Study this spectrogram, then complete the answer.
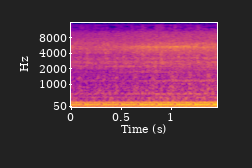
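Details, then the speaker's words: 2001 Jeep Grand Cherokee 4.7 V8, idling after three months unstarted: steady low idle with faint constant high whine; owner says power steering is whining a little, not confirmed. "power steering's winding a little bit I kind of forgot what this thing sounded like"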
